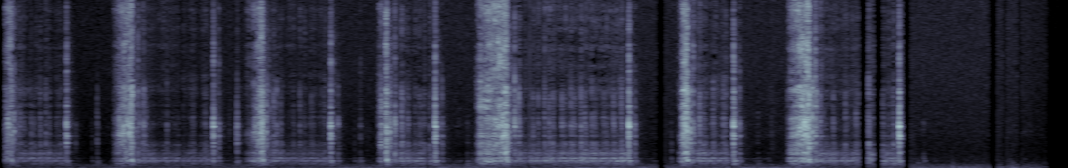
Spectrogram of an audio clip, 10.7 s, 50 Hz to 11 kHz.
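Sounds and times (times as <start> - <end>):
old telephone dialing: 0.1 - 9.0.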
